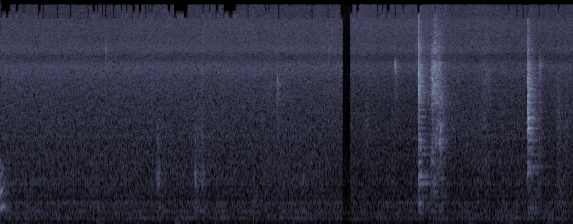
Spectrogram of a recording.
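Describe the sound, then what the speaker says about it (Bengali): Boondi fry in hot oil in a home kitchen, a faint steady sizzling hiss with a few brief clinks of a ladle against the pan, no speech. "এইভাবে আমি সবগুলো বুন্দিয়া ভেজে নেব"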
